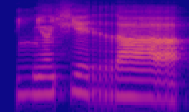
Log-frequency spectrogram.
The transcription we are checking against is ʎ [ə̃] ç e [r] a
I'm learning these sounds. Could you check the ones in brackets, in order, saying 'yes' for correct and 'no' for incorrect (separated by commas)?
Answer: yes, yes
